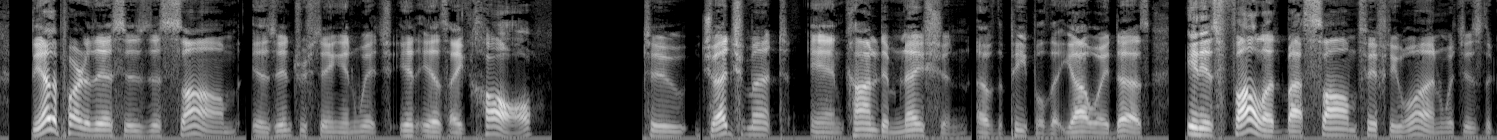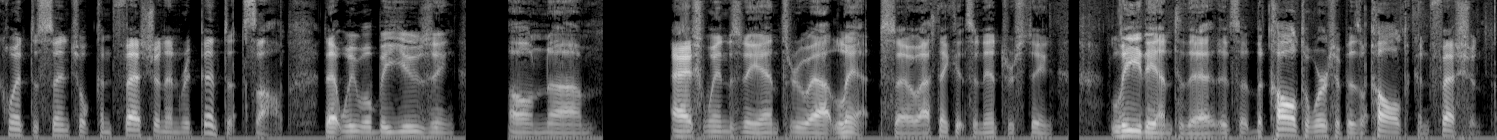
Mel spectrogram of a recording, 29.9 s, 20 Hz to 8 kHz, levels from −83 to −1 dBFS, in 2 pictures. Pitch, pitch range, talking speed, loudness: 100 Hz, 90-115 Hz, 145 wpm, -18 LUFS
